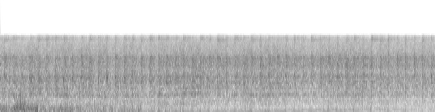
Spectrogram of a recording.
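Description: Steady diesel idle with a sharp, regular knock about three times a second standing out; a bad injector knocking.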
